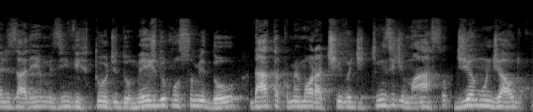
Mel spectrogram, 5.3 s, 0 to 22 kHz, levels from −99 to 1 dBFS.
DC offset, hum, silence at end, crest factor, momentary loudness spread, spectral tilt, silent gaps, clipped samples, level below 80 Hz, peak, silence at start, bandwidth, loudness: under 0.1%; none; 0.05 s; 20 dB; 6 LU; -6.5 dB/octave; none; under 0.1%; -66 dBFS; -12 dBFS; 0 s; 12 kHz; -32 LUFS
